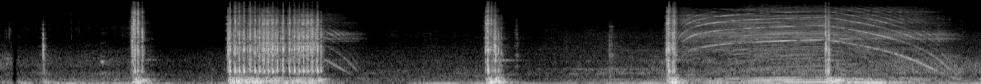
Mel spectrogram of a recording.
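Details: Rebuilt Renault R8/R10 starter bench-tested on power: two short bursts of quick, even whirring that wind down smoothly when released, with no dragging or grinding. It spins freely; normal starter operation.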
